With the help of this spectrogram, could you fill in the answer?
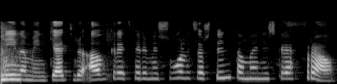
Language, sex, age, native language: Icelandic, female, 30-39, Icelandic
